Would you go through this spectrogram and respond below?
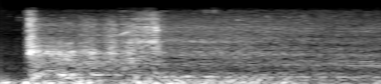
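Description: A car engine cranks and catches with a brief whirring start, then settles into a steady, fairly quiet idle rumble, heard up close without voices.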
